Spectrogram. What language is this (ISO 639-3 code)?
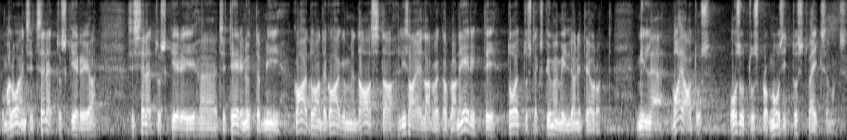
est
